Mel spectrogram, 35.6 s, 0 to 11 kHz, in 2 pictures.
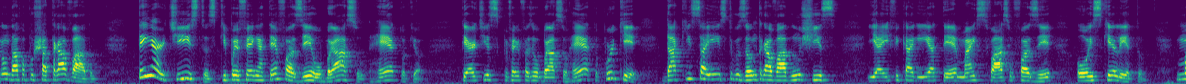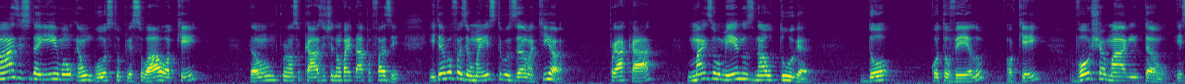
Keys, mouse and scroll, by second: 3.1-3.6 ctrl+scroll up 2, 3.6-4.4 ctrl+scroll down 2, 4.4-6.1 ctrl+scroll down 1, 6.1 d, 6.2 click, 8.5 d, 17.2 d, 17.3 right click, 23.1 d, 26.1 e, 33.9-34.6 scroll down 1, 34.6 right click, 35.3 right click.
